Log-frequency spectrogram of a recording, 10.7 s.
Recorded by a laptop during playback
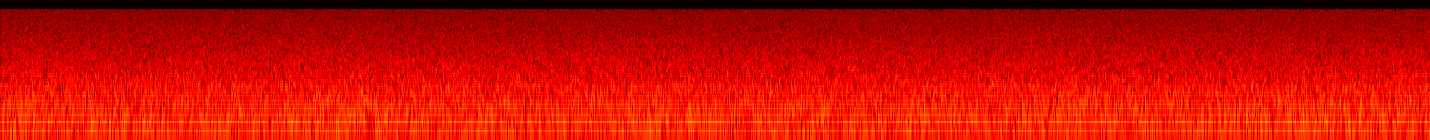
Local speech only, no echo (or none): none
